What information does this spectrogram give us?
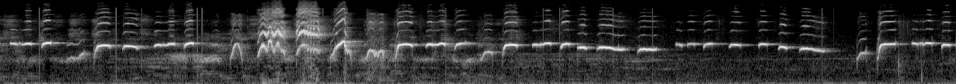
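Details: Singing pet cockatiel at home, delivering a long steady string of short flat whistles, with a harsh noisy burst near the start and a few upswept notes toward the end.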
